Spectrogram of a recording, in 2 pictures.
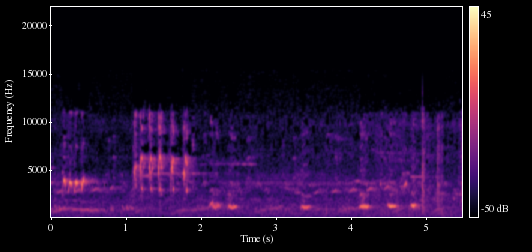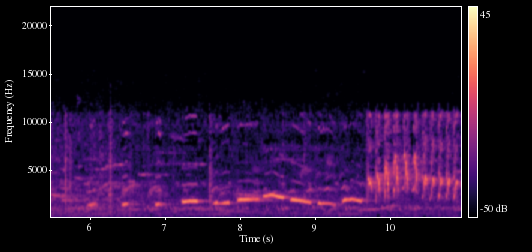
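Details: Bird song meant to lure other birds: scattered mid-pitched whistled notes and chirps, a brief rising warble, and buzzy rattling bursts at the start and end.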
